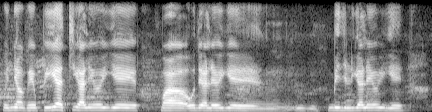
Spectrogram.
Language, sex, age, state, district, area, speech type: Dogri, female, 45-60, Jammu and Kashmir, Samba, urban, spontaneous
